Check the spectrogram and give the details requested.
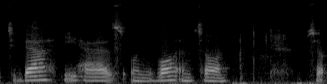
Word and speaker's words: у него: У меня, у тебя, у него, that g is always pronounced as v at the end of words.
